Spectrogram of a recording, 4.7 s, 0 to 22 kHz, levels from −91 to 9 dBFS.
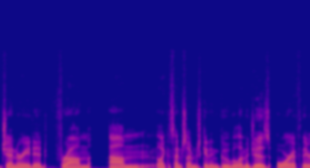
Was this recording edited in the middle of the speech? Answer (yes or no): yes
